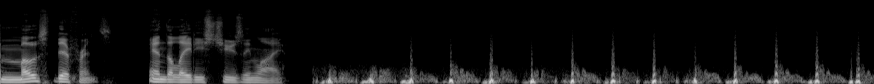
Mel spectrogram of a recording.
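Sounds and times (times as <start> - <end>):
speech: 0.0 - 3.3
fetal heartbeat on an ultrasound monitor: 3.2 - 8.7.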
